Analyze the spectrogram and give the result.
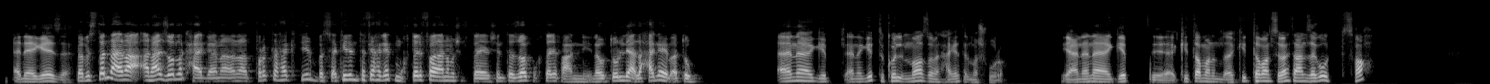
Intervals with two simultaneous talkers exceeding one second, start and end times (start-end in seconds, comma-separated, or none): none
